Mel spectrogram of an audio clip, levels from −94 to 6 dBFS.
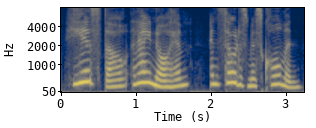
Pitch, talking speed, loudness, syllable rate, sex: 280 Hz, 220 wpm, -15 LUFS, 4.9 syllables/s, female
